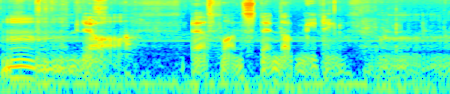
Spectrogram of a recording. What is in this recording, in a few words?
standup; buzzwords; agile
